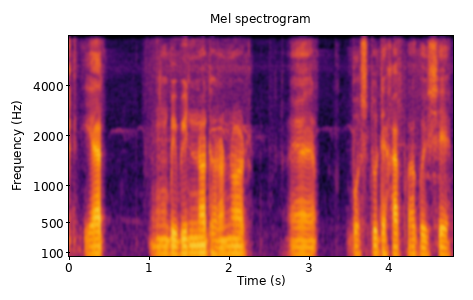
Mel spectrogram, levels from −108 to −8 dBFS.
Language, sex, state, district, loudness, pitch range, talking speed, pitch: Assamese, male, Assam, Kamrup Metropolitan, -24 LUFS, 85-95 Hz, 110 wpm, 90 Hz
